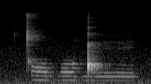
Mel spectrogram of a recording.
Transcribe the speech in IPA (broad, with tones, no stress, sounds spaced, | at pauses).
ǀ ɔ˨ b ɔ˨ ŋ͡ǃ e˨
